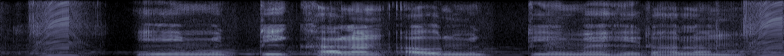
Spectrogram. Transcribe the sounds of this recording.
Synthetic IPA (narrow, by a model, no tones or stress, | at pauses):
imiʈːikʰaləna̰wɾmiʈːimeɦiɾɔɦlən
